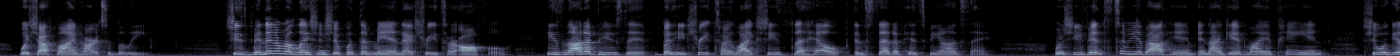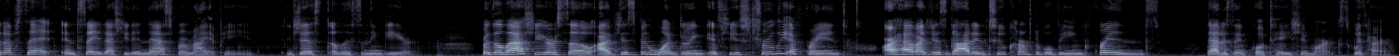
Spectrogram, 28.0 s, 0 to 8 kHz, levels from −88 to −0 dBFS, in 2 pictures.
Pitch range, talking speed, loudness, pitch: 215-260 Hz, 200 wpm, -35 LUFS, 225 Hz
